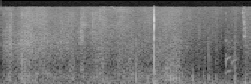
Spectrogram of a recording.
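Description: Faint rustling of heavy winter clothing as a person shifts on a stool and leans forward, with one sharp click a little past halfway.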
